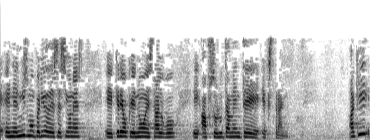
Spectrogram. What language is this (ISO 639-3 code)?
spa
